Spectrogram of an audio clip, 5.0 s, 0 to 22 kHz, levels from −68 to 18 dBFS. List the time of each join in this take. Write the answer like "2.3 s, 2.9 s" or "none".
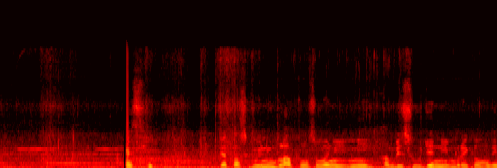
1.3 s

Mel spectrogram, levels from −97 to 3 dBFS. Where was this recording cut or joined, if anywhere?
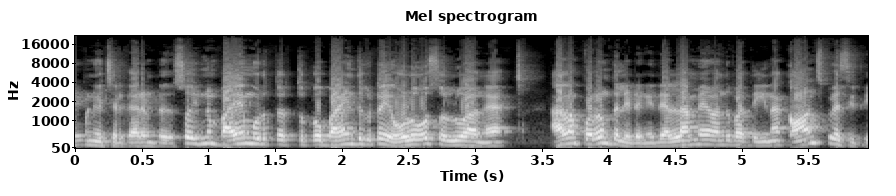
none

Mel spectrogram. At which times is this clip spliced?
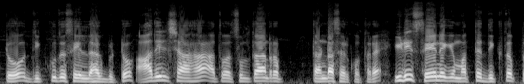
1.4 s, 3.9 s

